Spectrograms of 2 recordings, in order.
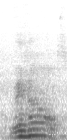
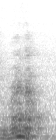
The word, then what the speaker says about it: Renault: All right, the famous automobile company that Americans say Renault. No, it's Renault.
